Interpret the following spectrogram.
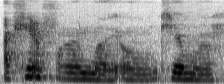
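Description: A woman's voice: medium pitch, unhurried. Young woman vlogger, casual and slangy, close camera mic, road noise behind her. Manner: chatty, slangy, encouraging. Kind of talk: casual vlog talk to camera. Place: car, then empty apartment. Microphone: handheld camera close up. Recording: noisy car then echoey room.

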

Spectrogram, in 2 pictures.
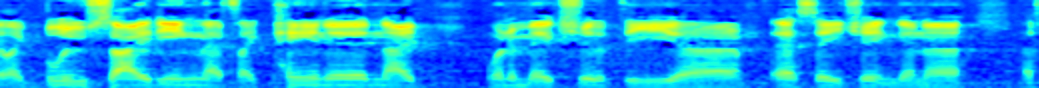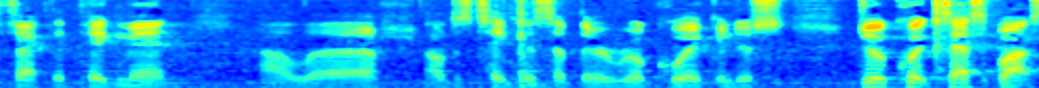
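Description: A young man casually walking through his work trailer, talking in a relaxed, rambling way with lots of ums. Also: lowish voice, slight background noise. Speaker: pressure washing business owner. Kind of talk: casual walkthrough tour. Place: indoor metal trailer, shop garage. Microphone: handheld phone camera.

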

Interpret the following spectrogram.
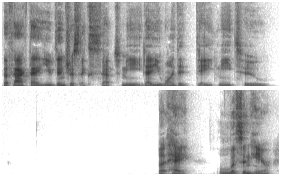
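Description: A man playing a shy, moody, lonely young half-vampire boyfriend in an ASMR roleplay, with a hesitant, halting, earnest delivery. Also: lowish voice, level tone. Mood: wistful, earnest.

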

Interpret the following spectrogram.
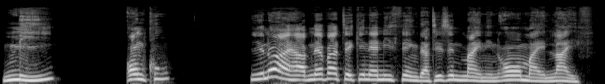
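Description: A woman's voice: mid-range voice, unhurried, darkish tone, no room sound, clean studio sound, voice pushed up, natural voice. A woman voicing a theatrical, indignant young male troublemaker in an audio story, protesting dramatically. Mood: shocked, protesting.

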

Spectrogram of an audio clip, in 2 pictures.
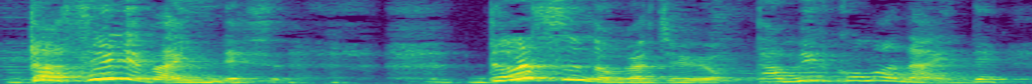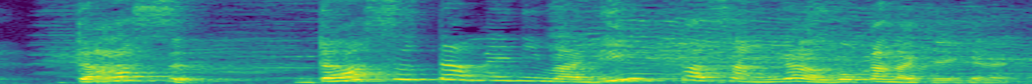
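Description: A middle-aged woman leading a live stretching class with cheerful, polite and playful coaching, chatting and counting as she goes. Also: high-pitched. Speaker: stretching instructor and pantomime performer. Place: small room indoors, on an exercise mat. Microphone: camera or phone a short distance away. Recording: roomy, echoey distant device mic.

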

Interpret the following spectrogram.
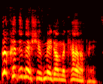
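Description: A woman voicing a scornful, bossy middle-aged mother in a children's storybook, shrill and scolding. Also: big pitch swings, normal speed, fairly bright tone, husky. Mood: shrieking, outraged.

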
